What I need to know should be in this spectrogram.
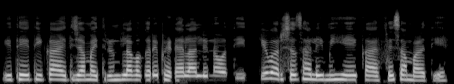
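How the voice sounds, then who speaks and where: A woman's voice: mid-range voice, steady tone, fast talker, mellow, dry recording, natural voice. A woman voicing a bossy middle-aged friend who scolds and advises. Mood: scolding.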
